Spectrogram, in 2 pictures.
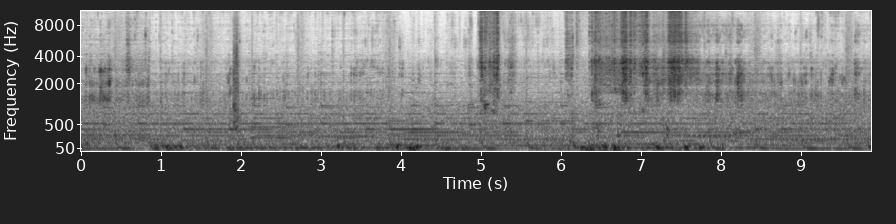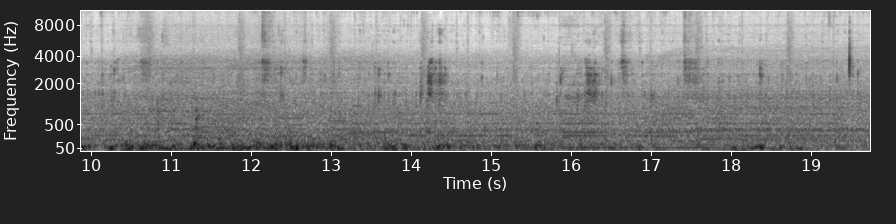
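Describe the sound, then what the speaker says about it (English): The kitchen sink faucet of a 2023 Voyager RV sputters while air blows water out of the lines during winterization, giving a continuous noisy hiss broken by irregular spurts and louder gushes near the middle, with no voices. "once you feel confident that you've sufficiently blown out all of the water out of the lines, both on the cold and on the hot side"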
